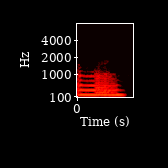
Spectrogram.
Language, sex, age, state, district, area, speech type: Manipuri, female, 18-30, Manipur, Kangpokpi, urban, conversation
